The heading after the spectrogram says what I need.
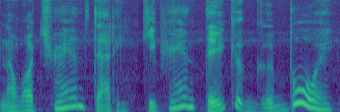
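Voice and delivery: high-pitched coddling parent voice; mock a parent fussing over a little child; teasing, singsong-high imitation of Dad; mocking dad's baby talk. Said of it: "You're mocking me, aren't you?".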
